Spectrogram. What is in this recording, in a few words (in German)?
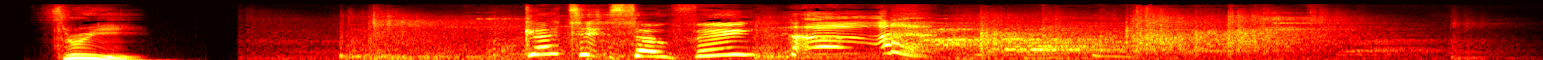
Hörtext; Englisch; Plymstock clubs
